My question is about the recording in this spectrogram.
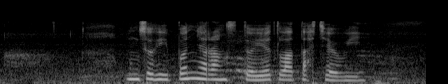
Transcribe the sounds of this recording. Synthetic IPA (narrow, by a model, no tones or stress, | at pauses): muŋsʊɦipʊnɲəɾaŋsə̥d̪̥o̤jɔt̪əlat̪ahd̥ʒ̥a̤wi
